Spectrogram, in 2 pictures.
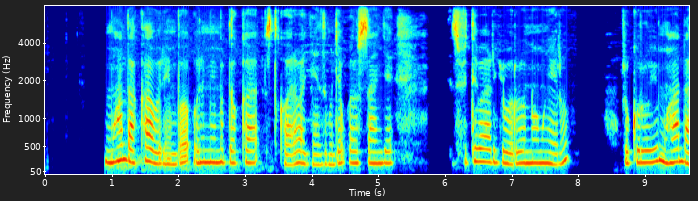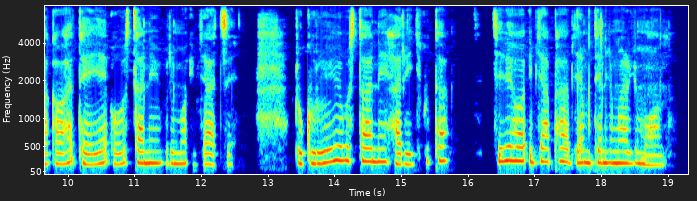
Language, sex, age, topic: Kinyarwanda, female, 25-35, government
